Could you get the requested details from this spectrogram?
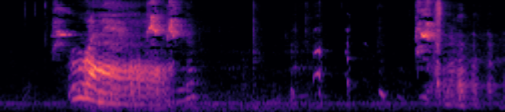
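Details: A pet macaw and a person trade a drawn-out, growly "rawr" as a morning routine, followed by short clicks and a harsh, raspy squawk burst near the end.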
